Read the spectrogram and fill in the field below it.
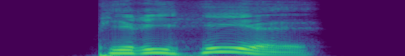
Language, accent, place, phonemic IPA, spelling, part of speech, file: German, Germany, Berlin, /peʁiˈheːl/, Perihel, noun, De-Perihel.ogg
- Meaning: perihelion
